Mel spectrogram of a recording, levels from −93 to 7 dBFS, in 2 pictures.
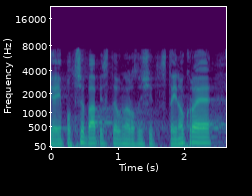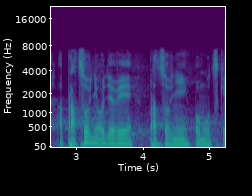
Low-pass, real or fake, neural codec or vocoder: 7.2 kHz; real; none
